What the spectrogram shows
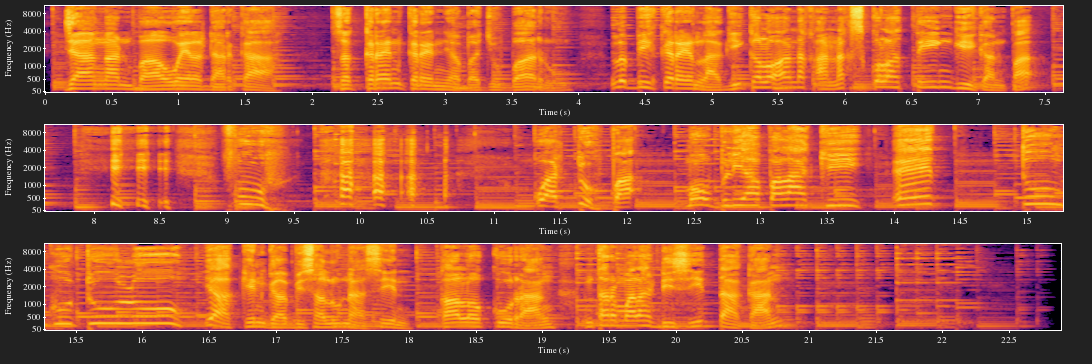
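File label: Indonesian character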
